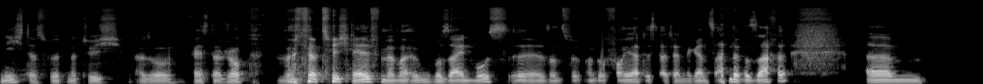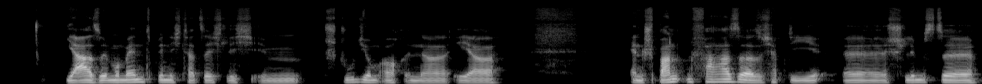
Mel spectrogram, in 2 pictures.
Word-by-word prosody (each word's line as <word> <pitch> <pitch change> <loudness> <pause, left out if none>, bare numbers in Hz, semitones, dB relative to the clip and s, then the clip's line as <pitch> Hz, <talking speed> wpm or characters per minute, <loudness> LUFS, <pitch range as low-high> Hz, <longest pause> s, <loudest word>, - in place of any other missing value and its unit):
nicht. 100 +2 -3
Das 80 - -8
würde 90 0 -5
natürlich 85 0 -6
also, 85 0 -3
fester 95 -3 -2
Job 100 +3 0 0.2
würde 105 +4 0
natürlich 140 -1 +5
helfen, 115 +2 +7
wenn 95 0 +1
man 95 -1 +2
irgendwo 100 0 -1
sein 95 +1 +4
muss, 115 +6 0
äh, 95 -1 -1
sonst 90 -1 -9
wird - - -8
man - - -8
gefeuert 100 +2 0
ist - - -7
das - - -1
ja - - 0
'ne 80 0 -9
ganz 90 +1 -1
andere - - +4
Sache. - - +4 0.8
Ähm 100 -1 +3 1.3
Ja, - - +6
also, 95 -1 +4
im 95 - 0
Moment 110 +3 +1
bin 100 -1 0
ich 100 - -5
tatsächlich 90 -3 -6
im 85 -1 -7 0.2
Studium 105 -1 -4
auch 90 0 -5
in 90 +1 -6
'ner 85 -1 -3
eher 85 -2 -2 1.3
entspannten 105 +7 +1
Phase, 120 -1 +1
also, 95 -2 +4
ich 90 - -10
habe - - -10
die, 90 0 -3 0.2
äh, 90 -1 -3
schlimmste 100 -2 -1
95 Hz, 150 wpm, -23 LUFS, 90-100 Hz, 1.3 s, helfen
